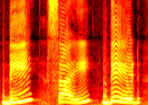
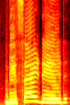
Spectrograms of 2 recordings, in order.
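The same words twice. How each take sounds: First: Decided slowly, syllable by syllable; decided split up. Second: Said in the usual way. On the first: Shown as a demonstration. Teacher showing how to read it, decided split up. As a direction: break decided into dee, sai, ded. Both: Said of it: "ऐसे आप पढ़ सकते हैं".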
